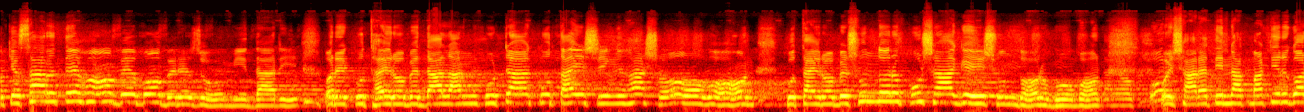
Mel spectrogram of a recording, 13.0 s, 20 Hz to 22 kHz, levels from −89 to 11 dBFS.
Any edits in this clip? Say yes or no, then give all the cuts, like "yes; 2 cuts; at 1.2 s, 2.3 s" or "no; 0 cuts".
yes; 1 cut; at 11.4 s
